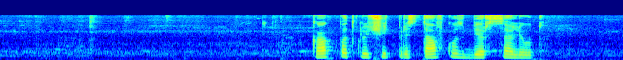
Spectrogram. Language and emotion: Russian, neutral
